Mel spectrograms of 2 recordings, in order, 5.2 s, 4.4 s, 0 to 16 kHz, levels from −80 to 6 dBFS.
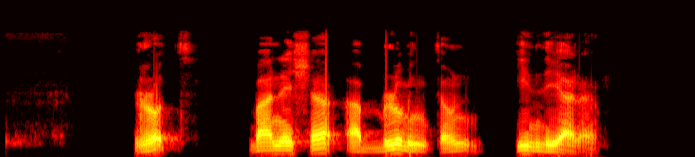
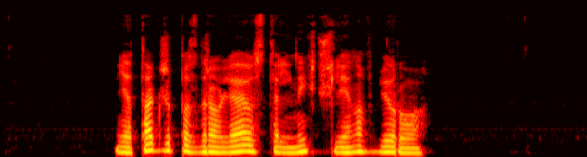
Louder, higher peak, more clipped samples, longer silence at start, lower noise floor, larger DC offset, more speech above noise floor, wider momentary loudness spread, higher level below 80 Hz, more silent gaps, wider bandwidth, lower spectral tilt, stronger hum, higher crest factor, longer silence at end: first, -18 LUFS vs -22 LUFS; about the same, -2 dBFS vs -4 dBFS; neither; first, 1 s vs 0.85 s; second, -55 dBFS vs -72 dBFS; neither; second, 38 dB vs 51 dB; first, 13 LU vs 7 LU; about the same, -54 dBFS vs -56 dBFS; first, 1.51-1.86 s, 3.62-3.86 s vs none; second, 7.6 kHz vs 11.5 kHz; about the same, -7 dB/octave vs -6.5 dB/octave; neither; about the same, 18 dB vs 20 dB; second, 0.75 s vs 1.25 s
